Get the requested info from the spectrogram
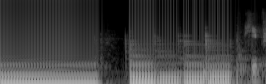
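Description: Ibanez electric bass played fingerstyle: a held low note, then a second low note about a second in.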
